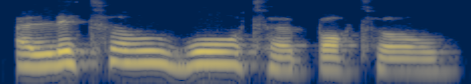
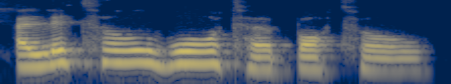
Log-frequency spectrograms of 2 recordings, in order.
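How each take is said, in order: First: The T sounds are pronounced clearly and carefully. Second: The same.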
